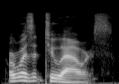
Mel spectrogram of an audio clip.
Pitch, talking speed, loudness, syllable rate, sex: 135 Hz, 250 wpm, -16 LUFS, 4.8 syllables/s, male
